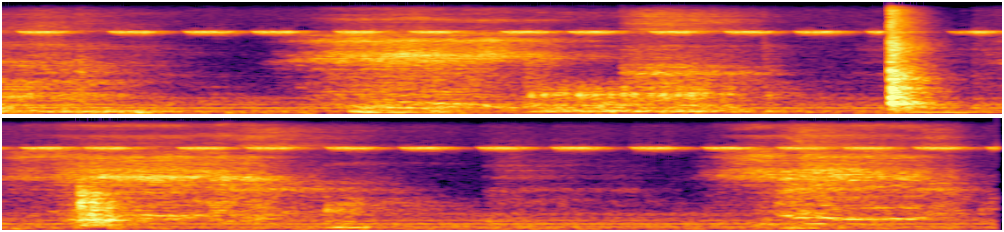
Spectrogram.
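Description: Cricket chirping steadily, about three chirps a second. A sharp knock sounds about four and a half seconds in, and a softer one a second later.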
